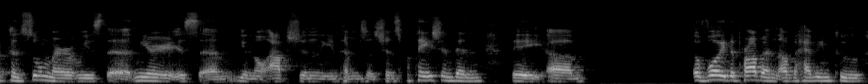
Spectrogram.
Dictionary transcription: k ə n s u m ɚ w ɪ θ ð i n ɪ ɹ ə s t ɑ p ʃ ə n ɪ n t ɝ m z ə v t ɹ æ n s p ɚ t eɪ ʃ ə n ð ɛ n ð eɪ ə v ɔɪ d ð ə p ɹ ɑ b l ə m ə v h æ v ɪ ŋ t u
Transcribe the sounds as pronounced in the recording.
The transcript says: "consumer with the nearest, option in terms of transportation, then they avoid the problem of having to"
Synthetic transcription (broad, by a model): k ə n s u m ɚ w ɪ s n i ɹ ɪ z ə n t ɑ p ʃ ə n ɪ n t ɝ m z ə v t ɹ æ n s p ɚ t eɪ ʃ ə n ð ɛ n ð eɪ ə v ɔɪ d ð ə p ɹ ɑ b l ə m ə v h æ v ɪ ŋ t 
